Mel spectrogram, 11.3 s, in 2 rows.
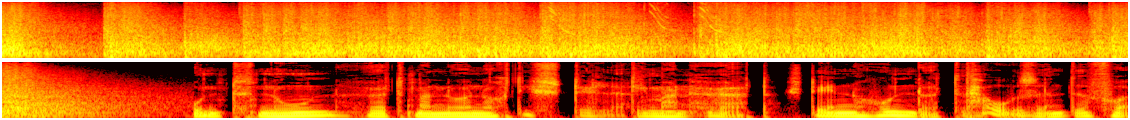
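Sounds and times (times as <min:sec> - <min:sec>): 
machine gun fire: 0:00.0 - 0:06.3
speech: 0:06.8 - 0:11.2.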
